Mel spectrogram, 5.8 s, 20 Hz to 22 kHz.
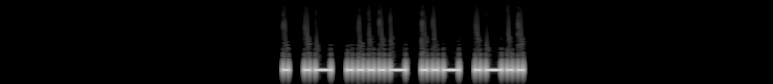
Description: Morse code, heard as a keyed tone, about 30 wpm, 700 Hz. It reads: EA4UL
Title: DXCC-100 Call Signs - 5 Characters - 30wpm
